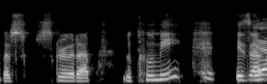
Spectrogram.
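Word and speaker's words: Lucumí: Lukakumi, is that right?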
